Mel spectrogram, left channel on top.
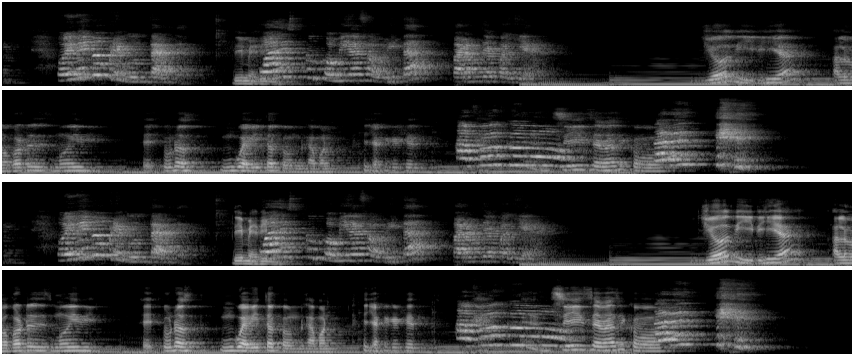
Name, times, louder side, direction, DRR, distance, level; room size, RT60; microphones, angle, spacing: voice 1, 0.3-1.8 2.6-4.2 4.5-5.4 13.0-14.1 15.0-16.0, equal, ahead, -10 dB, 2.8 m, -25 dB
voice 2, 2.3-2.7 6.9-8.0 8.3-9.5 9.9-11.8 12.1-12.7 13.7-15.1, right 5 dB, 85° right, 11 dB, 0.5 m, -25 dB
Bass guitar, 5.2-14.8, right 1 dB, 35° right, 0.6 m, -39 dB
6.2 x 4.1 x 5.7 m, 0.76 s
head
